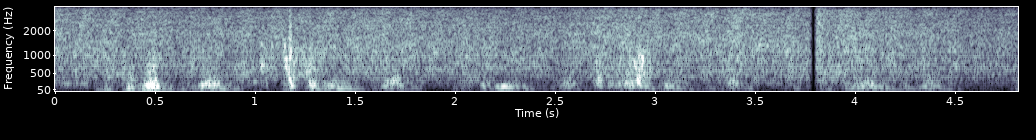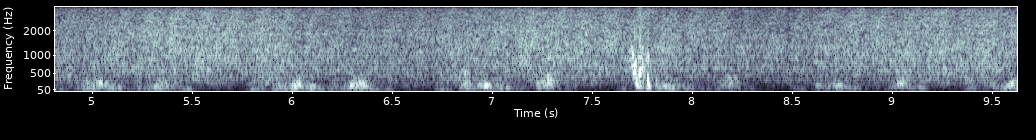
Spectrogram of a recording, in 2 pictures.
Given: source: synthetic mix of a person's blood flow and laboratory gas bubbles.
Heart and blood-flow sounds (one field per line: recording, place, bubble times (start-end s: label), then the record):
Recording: Doppler ultrasound of blood flow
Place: precordium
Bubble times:
1.02-1.08 s: bubbles
1.13-1.33 s: bubbles
2.70-2.99 s: bubbles
7.68-7.84 s: bubbles
From the record:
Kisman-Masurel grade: 122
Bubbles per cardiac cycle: 1 to 2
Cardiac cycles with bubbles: 10 to 50%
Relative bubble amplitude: moderate (0.250 to 0.450)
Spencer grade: 2 (many but less than half of the cardiac periods contain bubble signals, singularly or in groups)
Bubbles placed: anywhere in the cardiac cycle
